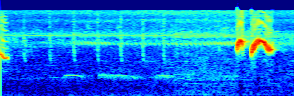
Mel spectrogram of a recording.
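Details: Female bird calling from her cage in the morning to draw a strong male: quiet at first, then two loud chirps close together, the second longer and bending down in pitch.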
